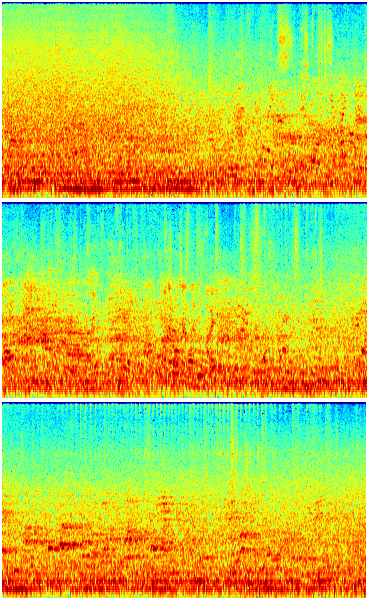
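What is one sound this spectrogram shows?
A subway train hums while standing at the platform.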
